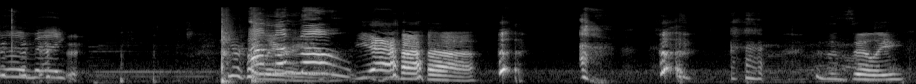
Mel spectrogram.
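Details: Child laughing and chattering, cracking up at hiccups, broken by several short, sharp hiccup sounds; described as a fake hiccup.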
